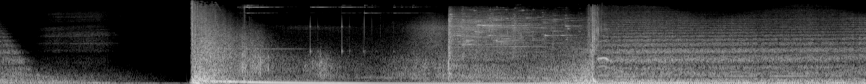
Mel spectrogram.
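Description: Gunfire during an attack by jet aircraft: a sudden loud crashing burst with a falling-pitch roar, then sustained noisy rumble broken by a couple of sharp bangs.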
